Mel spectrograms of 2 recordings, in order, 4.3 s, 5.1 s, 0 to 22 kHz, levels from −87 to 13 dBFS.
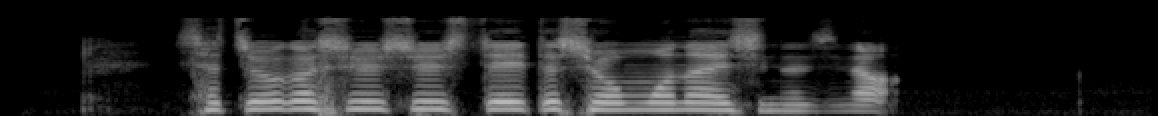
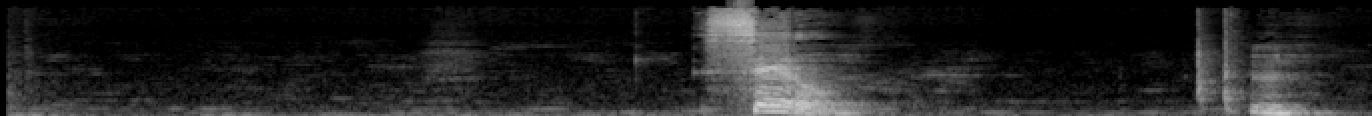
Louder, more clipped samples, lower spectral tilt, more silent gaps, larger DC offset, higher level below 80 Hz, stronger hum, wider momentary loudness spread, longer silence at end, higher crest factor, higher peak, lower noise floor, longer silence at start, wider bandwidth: second, -25 LUFS vs -12 LUFS; neither; about the same, -3.5 dB/octave vs -3 dB/octave; neither; neither; second, -62 dBFS vs -50 dBFS; neither; second, 10 LU vs 24 LU; first, 0.95 s vs 0.2 s; about the same, 16 dB vs 20 dB; second, -10 dBFS vs 0 dBFS; first, -78 dBFS vs -54 dBFS; second, 0.7 s vs 2.65 s; second, 11.5 kHz vs 16.5 kHz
